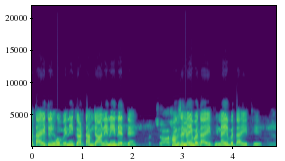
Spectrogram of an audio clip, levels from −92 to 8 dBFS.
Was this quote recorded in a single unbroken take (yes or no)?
yes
